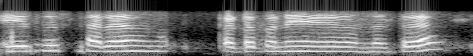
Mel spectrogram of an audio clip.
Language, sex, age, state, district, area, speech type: Malayalam, female, 18-30, Kerala, Idukki, rural, conversation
